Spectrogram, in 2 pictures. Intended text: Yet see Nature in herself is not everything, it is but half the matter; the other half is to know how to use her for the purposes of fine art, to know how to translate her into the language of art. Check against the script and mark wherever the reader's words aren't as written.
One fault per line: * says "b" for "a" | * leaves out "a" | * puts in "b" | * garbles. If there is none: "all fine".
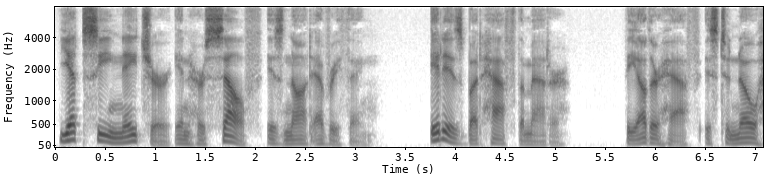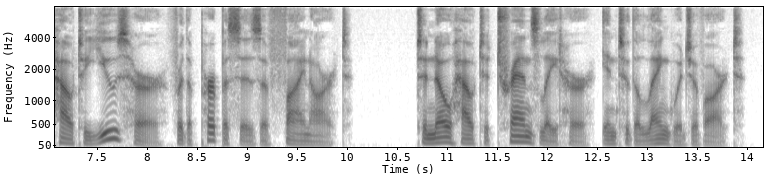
all fine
